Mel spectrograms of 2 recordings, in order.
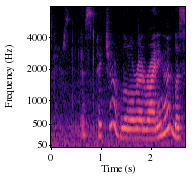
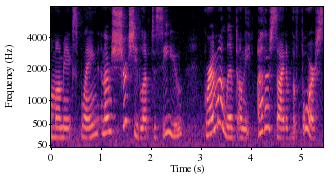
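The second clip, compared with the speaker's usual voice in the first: put-on lively read-aloud for kids; story narration; 4 semitones higher than usual. A narrator's reading. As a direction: tell it like a bedtime storybook. Teacher reads story aloud.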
